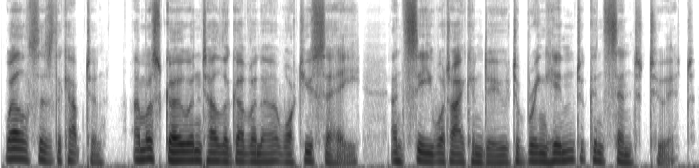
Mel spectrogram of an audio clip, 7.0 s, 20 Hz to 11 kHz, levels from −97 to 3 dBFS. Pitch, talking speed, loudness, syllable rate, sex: 115 Hz, 230 wpm, -19 LUFS, 5.0 syllables/s, male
